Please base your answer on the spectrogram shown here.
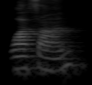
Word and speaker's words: Wasson: I'm known as Wasson, is how you pronounce that.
